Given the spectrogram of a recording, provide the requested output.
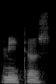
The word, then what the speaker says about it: Mythos: So, in his Poetics, Aristotle uses mythos to mean plus. Interesting. Mythos. Mythoi. Oh, mythoi. Mythoi is plural. Mythos. Mythos, not mythos. Mythos. Mythos. Mythos. Mythos. Mythos. So the stress is in the first syllable, right?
